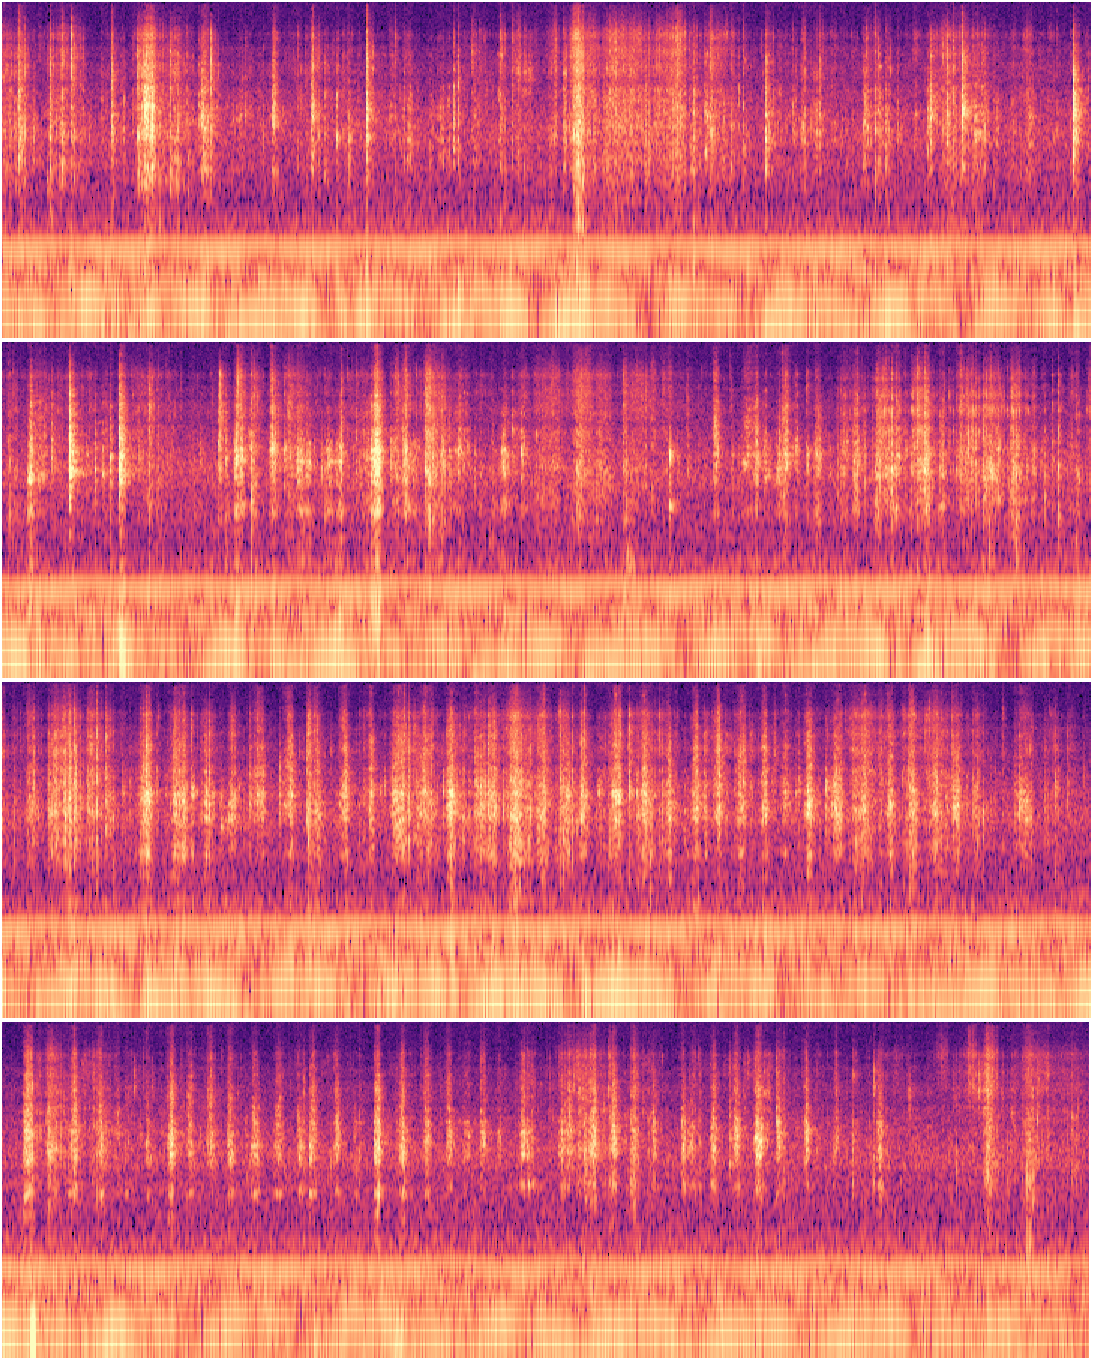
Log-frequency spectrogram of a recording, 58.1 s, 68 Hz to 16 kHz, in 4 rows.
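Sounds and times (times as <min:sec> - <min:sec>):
faint steady hum: 0:00.0 - 0:58.0
chalk scratching and clicking: 0:43.8 - 0:55.5.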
